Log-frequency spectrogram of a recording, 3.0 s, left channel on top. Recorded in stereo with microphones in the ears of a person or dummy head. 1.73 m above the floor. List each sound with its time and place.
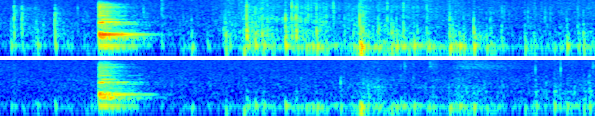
0.5 s a cowbell: 20° left (ahead or behind), 0.5 m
